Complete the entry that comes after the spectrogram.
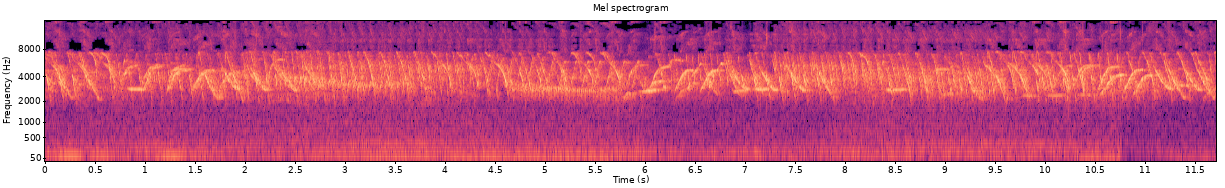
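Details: Massed canary song recreating the feel of a singing contest, played to train a canary's confidence. Continuous high warbling with quick repeated trill bursts and looping whistled phrases. A gentle low hum sits beneath.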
